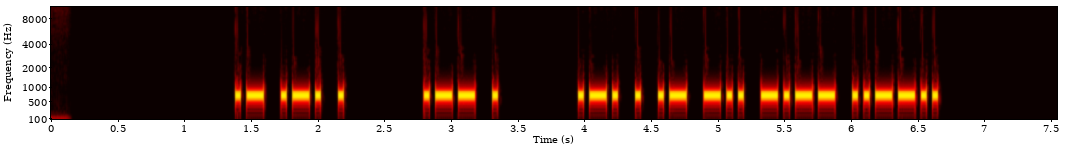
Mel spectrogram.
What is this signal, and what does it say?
Morse code, heard as a keyed tone, about 28 wpm, 700 Hz. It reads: ARE WE READY?
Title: 2x Word-Spacing - Sentences from Top 400 Words - 28wpm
